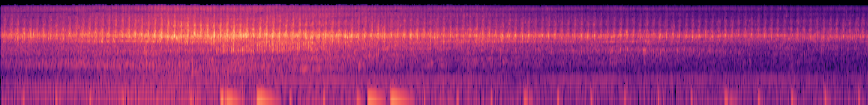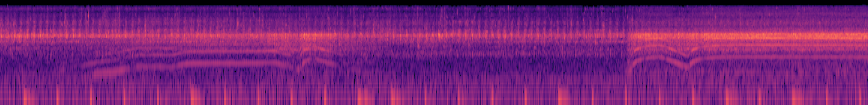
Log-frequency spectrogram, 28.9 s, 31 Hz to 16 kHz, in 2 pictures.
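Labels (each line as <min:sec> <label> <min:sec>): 0:00.1 An underwater propeller slowly rotates as it moves closer to and then away from the hydrophone. 0:28.9
0:15.3 An underwater motor or engine increases and decreases in speed. 0:21.0
0:24.8 An underwater motor or engine is accelerating. 0:28.9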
